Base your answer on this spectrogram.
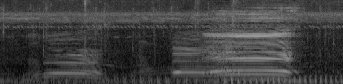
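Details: Tame cows from a herd roaming a village road, calling out to their friends: two drawn-out harmonic moos, the second longer and louder, rising then falling in pitch, over a steady high hiss.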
